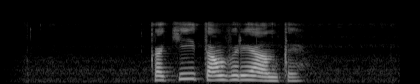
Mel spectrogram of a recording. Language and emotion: Russian, neutral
